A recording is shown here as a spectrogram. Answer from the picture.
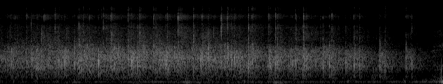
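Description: A large crowd applauds steadily to welcome a speaker, a dense wash of many hands clapping at once that holds at an even level throughout, with no voices rising above it.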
